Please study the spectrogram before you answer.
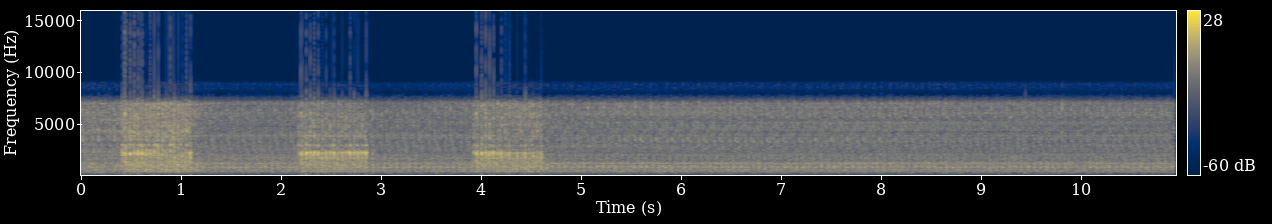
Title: Broken VVT wheel in volvo s40 strange noises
